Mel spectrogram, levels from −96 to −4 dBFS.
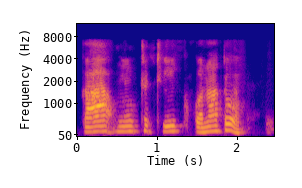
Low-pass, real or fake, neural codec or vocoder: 7.2 kHz; fake; codec, 16 kHz, 2 kbps, FreqCodec, smaller model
